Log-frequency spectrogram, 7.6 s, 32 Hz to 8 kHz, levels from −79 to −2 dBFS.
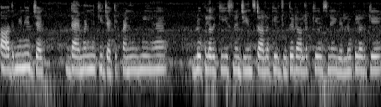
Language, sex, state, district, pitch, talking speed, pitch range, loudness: Hindi, female, Bihar, Bhagalpur, 220 Hz, 210 wpm, 215-230 Hz, -24 LUFS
